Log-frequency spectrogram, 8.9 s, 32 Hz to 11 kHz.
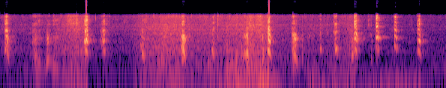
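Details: Happy squeaks from a 13-year-old female chimpanzee rescued from the pet trade, living at a sanctuary in Bend, Oregon, while eating a Cheerio necklace; short sharp squeaky bursts repeat irregularly, roughly every half second to second, with chewing noises between.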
